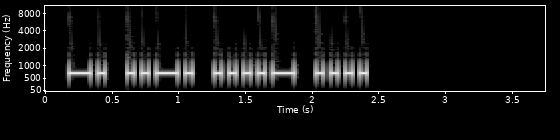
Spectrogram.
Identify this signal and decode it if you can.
Morse code, heard as a keyed tone, about 22 wpm, 700 Hz. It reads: NF4H
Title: USA Call Signs - 4 Characters - 22wpm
